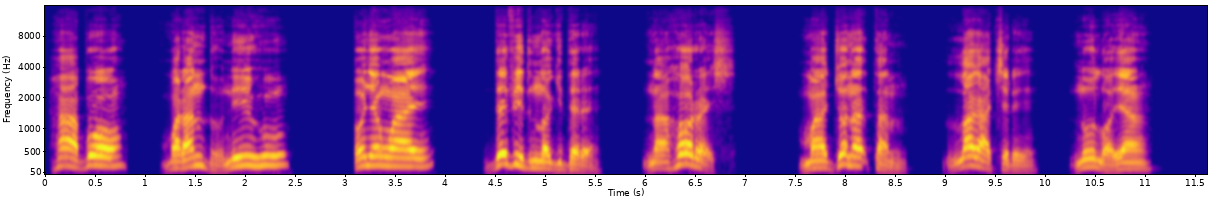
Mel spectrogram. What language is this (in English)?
Igbo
